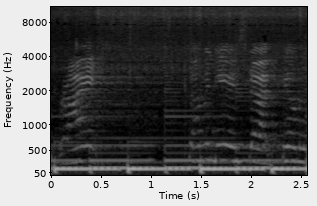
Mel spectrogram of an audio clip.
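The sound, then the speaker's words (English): Onions sauté in a skillet with a steady, soft sizzle and gentle pulsing crackle under a sustained tonal sound. “What am I hearing in the background? Something's in the skillet. What is it? That's Mom sautéing onions for a dish.”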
